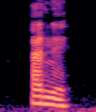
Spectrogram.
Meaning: plural of année
- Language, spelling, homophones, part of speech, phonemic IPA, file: French, années, année / Année, noun, /a.ne/, LL-Q150 (fra)-années.wav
